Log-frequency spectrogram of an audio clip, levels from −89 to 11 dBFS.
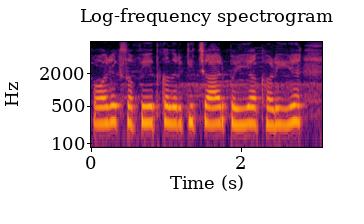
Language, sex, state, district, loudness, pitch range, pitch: Hindi, female, Gujarat, Valsad, -14 LUFS, 235-255 Hz, 245 Hz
